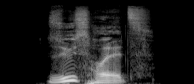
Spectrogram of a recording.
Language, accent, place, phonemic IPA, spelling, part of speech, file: German, Germany, Berlin, /ˈzyːsˌhɔlt͡s/, Süßholz, noun, De-Süßholz.ogg
- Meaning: liquorice (plant)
